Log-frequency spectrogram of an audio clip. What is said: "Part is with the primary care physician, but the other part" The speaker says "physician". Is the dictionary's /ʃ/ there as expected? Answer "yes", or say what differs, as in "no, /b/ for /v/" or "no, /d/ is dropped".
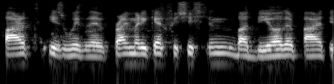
no, /s/ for /ʃ/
